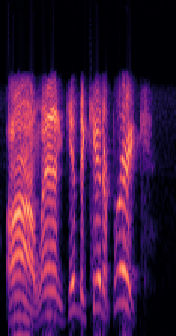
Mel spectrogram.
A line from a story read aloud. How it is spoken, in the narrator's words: somebody else down the table called out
